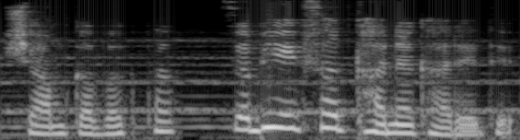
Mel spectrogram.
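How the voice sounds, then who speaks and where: A woman's voice: on the low side, very animated, normal speed, vocal fry, darkish tone, dull audio, faint music behind. A woman reading scripted cartoon story narration as the narrator.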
